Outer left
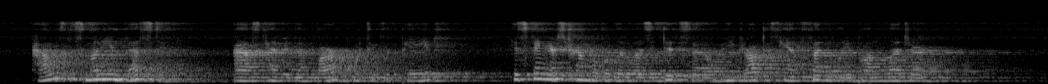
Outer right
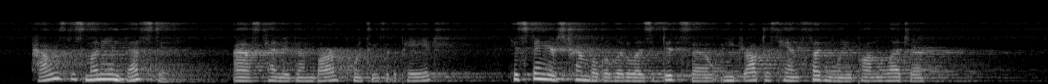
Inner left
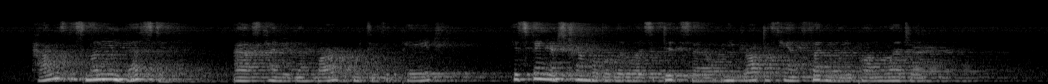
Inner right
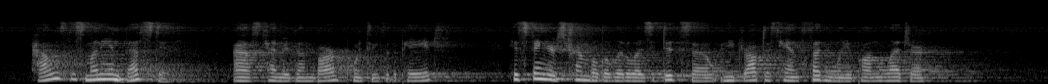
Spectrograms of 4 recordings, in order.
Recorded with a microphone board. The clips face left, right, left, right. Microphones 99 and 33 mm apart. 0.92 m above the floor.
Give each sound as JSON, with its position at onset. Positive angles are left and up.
{"t": 0.3, "sound": "a woman speaking", "side_deg": -45, "distance_m": 0.8}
